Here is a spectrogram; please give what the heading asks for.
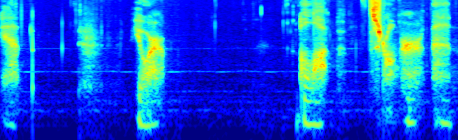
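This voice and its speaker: A young woman whispering gently and reassuringly in a soothing, breathy ASMR style, close to the microphone. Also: on the low side, monotone, very slow. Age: young adult. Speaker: ASMR podcast host. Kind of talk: ASMR, soothing guided relaxation and affirmations. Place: indoor room, close up. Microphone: fluffy-covered microphone very close to the mouth.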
